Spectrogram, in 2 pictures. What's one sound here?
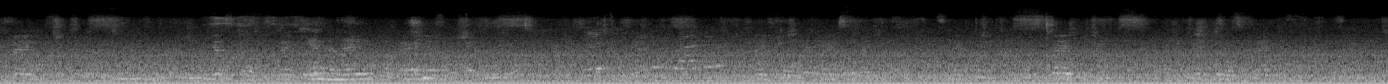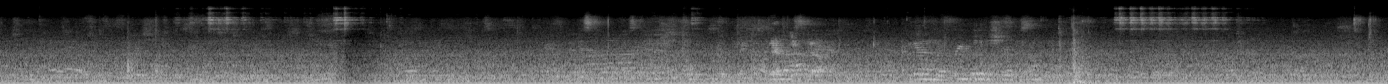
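A crowd of men and women prays and calls out loudly in a reverberant hall.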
